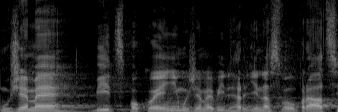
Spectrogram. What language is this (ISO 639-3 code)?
ces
